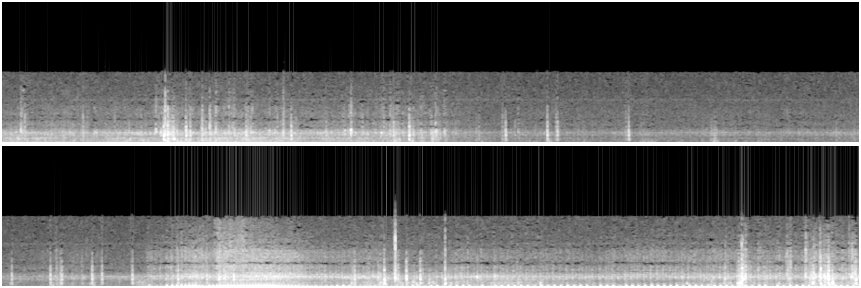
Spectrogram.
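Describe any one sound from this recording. A dirt bike engine hums and revs.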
